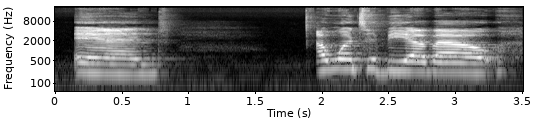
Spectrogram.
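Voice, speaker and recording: A woman speaks at a fairly high pitch with ordinary pitch variation. Audible room echo surrounds her voice. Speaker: vlogger. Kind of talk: casual chat. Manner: halting.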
